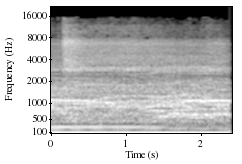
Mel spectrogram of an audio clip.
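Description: Rock band playing live in a concert hall, recorded from the audience: a loud held low bass note under guitar lines, with a cymbal crash just after the start and scattered crowd whoops.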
